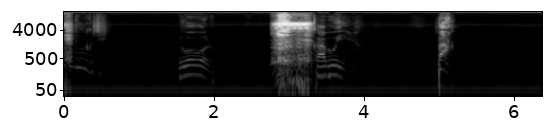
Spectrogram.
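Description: A person's gasps and short strained vocal cries in several separate bursts, the loudest about three seconds in, over a steady electrical mains hum.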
